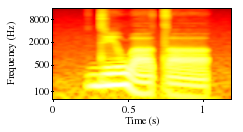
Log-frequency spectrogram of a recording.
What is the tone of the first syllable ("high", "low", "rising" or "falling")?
high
